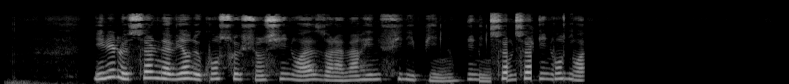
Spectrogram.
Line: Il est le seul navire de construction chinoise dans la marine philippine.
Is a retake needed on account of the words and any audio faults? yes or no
yes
